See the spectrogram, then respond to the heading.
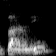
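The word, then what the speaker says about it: Czarny: So I'm going to start with Dustin Zarni. Am I pronouncing your last name correctly, Dustin?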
